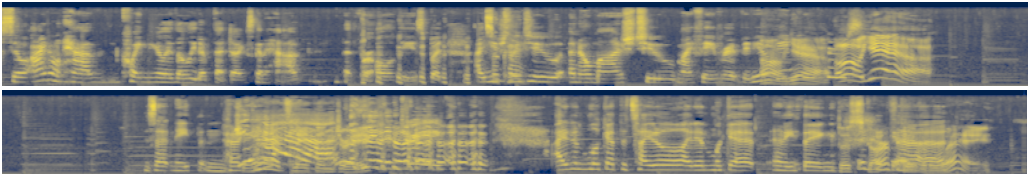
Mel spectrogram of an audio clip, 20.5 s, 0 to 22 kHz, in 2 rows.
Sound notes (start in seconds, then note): 12.7 laughter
